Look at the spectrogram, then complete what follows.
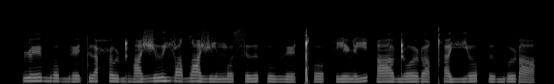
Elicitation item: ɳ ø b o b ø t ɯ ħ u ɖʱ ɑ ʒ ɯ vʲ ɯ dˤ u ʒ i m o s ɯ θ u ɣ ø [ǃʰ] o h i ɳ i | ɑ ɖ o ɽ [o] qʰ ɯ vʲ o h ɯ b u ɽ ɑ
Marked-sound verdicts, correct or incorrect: correct, correct

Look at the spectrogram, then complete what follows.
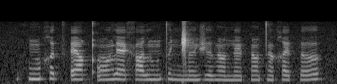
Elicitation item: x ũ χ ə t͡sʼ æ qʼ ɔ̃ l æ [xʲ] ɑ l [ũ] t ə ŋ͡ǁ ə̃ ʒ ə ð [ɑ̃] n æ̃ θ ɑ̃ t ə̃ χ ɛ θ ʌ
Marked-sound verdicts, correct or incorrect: incorrect, correct, correct

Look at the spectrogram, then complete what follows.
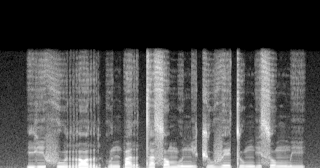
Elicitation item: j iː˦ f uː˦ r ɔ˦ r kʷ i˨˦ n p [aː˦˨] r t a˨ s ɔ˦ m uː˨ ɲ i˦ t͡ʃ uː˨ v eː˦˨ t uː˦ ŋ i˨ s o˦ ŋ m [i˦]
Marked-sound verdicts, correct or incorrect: incorrect, correct

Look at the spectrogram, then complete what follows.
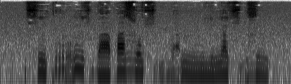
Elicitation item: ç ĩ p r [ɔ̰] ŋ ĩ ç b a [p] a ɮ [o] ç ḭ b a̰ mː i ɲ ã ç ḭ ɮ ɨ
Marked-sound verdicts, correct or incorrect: incorrect, correct, correct

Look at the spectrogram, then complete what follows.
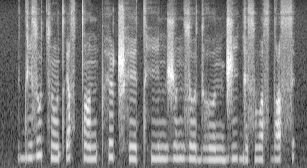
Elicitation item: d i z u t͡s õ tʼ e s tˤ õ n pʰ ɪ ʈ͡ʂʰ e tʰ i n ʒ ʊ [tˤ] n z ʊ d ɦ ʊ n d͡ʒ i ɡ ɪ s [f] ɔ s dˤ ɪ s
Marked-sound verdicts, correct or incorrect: incorrect, incorrect

